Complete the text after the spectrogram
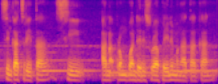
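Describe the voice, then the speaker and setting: A man's voice: mid-range voice, flat delivery, fast. Javanese-accented male preacher over music. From Indonesia. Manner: emphatic, repeats phrases and asks rhetorical questions. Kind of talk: storytelling sermon.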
